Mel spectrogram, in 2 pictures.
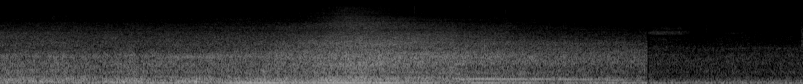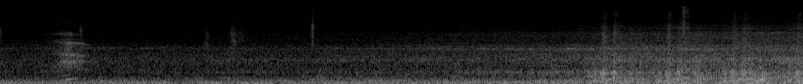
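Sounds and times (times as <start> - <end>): electric train passing: 0.0 - 6.5, 9.1 - 16.0
street noise: 0.0 - 16.0
car driving past: 1.5 - 6.5.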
